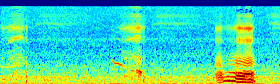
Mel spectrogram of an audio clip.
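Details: Snoring from a sleeping cat, Lady Pumpkin: soft breathing noises and one louder, tonal snore near the end.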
